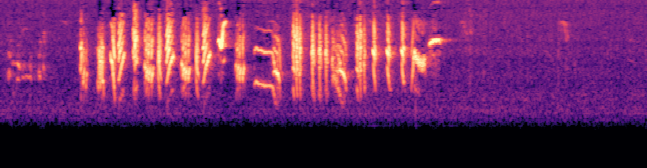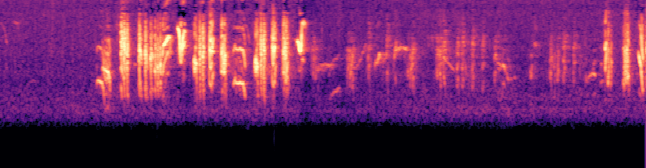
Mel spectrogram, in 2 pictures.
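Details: Two long bouts of harsh, rattling Cyprus Warbler song separated by a silent gap of about two seconds, each bout ending in softer, thinner twitters.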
